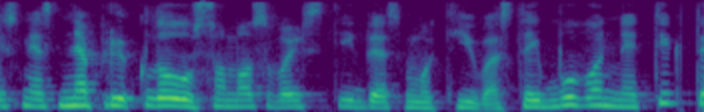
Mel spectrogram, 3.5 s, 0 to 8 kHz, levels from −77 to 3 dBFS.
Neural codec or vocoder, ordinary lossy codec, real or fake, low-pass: codec, 16 kHz, 2 kbps, X-Codec, HuBERT features, trained on balanced general audio; MP3, 48 kbps; fake; 7.2 kHz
